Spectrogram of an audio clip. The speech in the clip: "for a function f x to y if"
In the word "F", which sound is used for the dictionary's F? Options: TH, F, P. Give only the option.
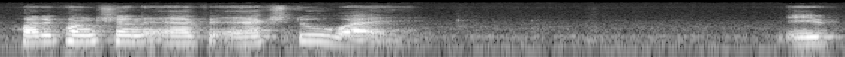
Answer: P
